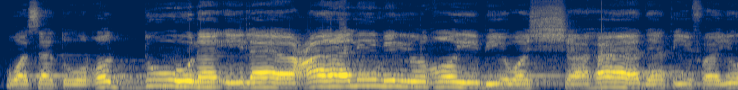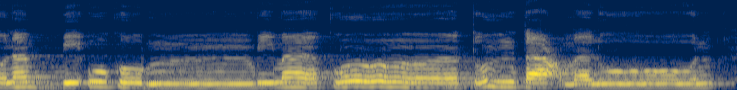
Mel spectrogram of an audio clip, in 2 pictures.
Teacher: میم ساکن کے بعد با ہے تو اخفاء شفوی ہوگا، غنہ اور اخفاء کے ساتھ میں پڑھیں گے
